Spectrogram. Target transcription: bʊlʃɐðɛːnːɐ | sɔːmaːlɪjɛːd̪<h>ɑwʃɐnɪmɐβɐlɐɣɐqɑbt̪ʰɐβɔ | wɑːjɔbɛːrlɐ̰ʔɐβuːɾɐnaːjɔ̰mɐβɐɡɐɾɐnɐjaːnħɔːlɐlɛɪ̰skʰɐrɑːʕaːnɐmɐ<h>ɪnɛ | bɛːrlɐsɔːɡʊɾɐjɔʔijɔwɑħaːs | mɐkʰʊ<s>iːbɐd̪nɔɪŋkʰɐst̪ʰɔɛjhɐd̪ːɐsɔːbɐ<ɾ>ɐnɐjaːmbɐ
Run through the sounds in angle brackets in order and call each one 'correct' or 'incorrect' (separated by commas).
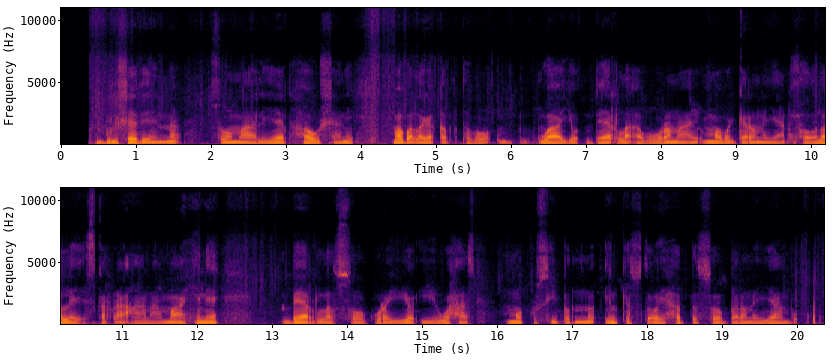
correct, correct, correct, correct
